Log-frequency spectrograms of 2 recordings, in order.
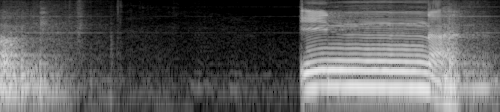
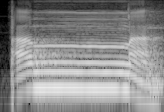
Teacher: harokat guna artinya didengungkan didengungkan sekitar dua harokat dan ketahuilah bahwasanya bunyi dari keluarnya guna itu berasal dari mana dari al-khaisyum hidung ya dari hidung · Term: ghunnah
